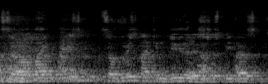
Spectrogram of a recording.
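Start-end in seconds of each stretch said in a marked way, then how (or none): none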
